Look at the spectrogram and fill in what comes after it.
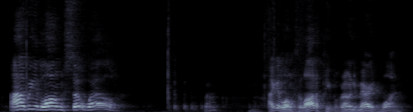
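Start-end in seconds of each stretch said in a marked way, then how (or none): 0.1-1.5 very slow, mocking, pitched-up drawl. The speaker mocks the reasons people give for marrying: mocking. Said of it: "I'm making fun of that".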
